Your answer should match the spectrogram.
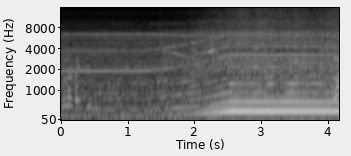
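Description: RC model airplane's motor and propeller throttling up for a hand launch: a faint steady whine rises in pitch about two seconds in, then holds loud and steady.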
